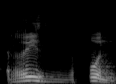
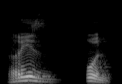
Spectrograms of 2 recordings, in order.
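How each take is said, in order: First: The r is pronounced light and thin. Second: The same.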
